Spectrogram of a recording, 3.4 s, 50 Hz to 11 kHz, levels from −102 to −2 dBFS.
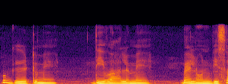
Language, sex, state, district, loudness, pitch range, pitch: Bhojpuri, female, Bihar, East Champaran, -13 LUFS, 210-220 Hz, 210 Hz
